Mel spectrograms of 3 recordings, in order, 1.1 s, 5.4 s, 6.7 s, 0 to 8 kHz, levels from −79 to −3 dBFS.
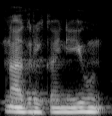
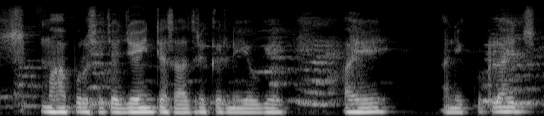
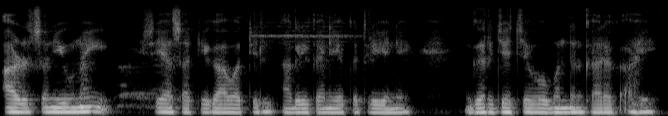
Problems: background sounds at intervals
